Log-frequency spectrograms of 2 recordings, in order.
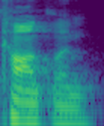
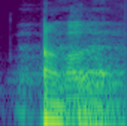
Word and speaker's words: Conklin: Do you like the emphasis on the K, Conklin, or on the Conklin? – No, I think just Conklin. Conklin. Did I emphasize the K? – Well, that sounds all right to me.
